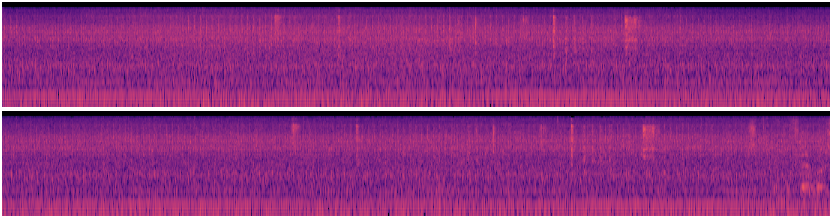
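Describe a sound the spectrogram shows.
A fertiliser spreader rattles as it scatters granules.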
